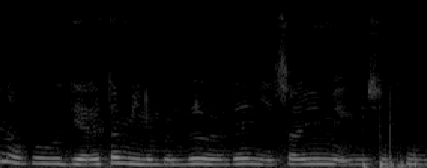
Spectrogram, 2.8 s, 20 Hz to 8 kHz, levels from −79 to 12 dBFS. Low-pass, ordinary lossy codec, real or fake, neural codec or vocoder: 7.2 kHz; Opus, 64 kbps; real; none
